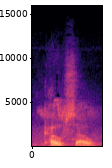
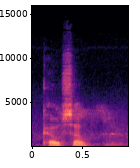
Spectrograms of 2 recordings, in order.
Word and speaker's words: Koso: piece as i said i think it's pronounced coso this is the one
